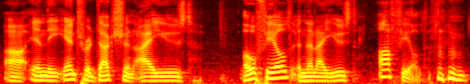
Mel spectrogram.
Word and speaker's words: Offield: And finally, in my 20s, I kind of said to myself, maybe my dad knows how to pronounce his name. So. I started introducing myself as Offield, but that kind of threw off the older people from my life.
